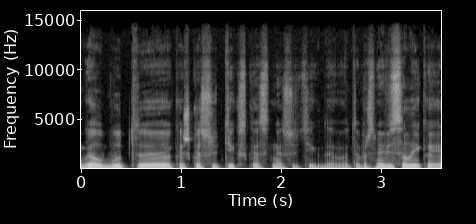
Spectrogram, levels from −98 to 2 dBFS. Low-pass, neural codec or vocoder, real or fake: 14.4 kHz; none; real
